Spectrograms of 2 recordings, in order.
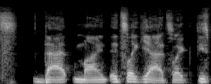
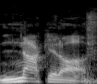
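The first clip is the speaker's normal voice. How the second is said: dry, sarcastic scolding tone. Describing how you'd answer self-styled activists, acting out a sarcastic remark. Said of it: "me sarcastically being like".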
